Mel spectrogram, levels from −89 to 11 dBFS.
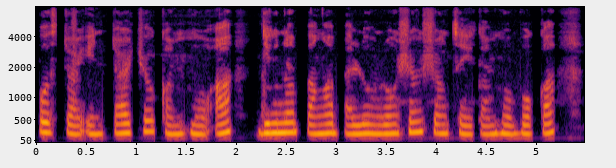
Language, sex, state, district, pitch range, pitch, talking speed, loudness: Mizo, female, Mizoram, Aizawl, 190-215 Hz, 200 Hz, 185 wpm, -16 LUFS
